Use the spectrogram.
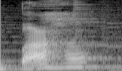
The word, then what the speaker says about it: Baja: Tem um outro que se escreve Baja, mas eles falam dentro do jogo como Barra.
